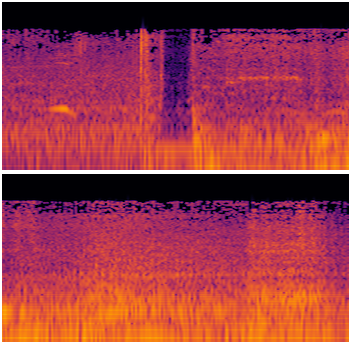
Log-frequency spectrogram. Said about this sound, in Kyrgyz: Ал үчүн атайын ушундай союз кезинен бери каттап жүргөн эски автобустар каттамды аткарат. Анда эмесе кеттик.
